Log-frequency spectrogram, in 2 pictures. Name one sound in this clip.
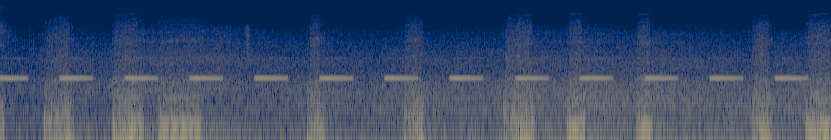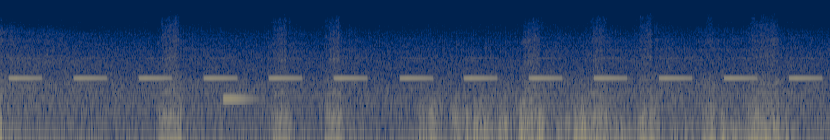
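A truck engine rumbles at low idle.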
